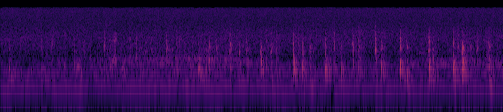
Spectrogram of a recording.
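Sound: horse hooves approaching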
